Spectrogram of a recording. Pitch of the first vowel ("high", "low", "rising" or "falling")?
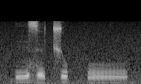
low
